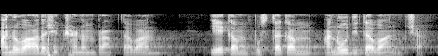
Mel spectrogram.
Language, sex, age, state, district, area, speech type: Sanskrit, male, 30-45, Telangana, Nizamabad, urban, spontaneous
